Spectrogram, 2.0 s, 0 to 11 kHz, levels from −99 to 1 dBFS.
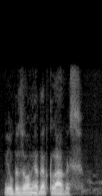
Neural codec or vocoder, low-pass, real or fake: codec, 16 kHz, 2 kbps, FreqCodec, larger model; 7.2 kHz; fake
